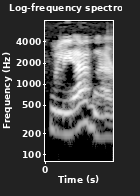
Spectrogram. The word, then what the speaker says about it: Juliana: You also say Juliana, right? So I'm very fine with both pronunciation.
